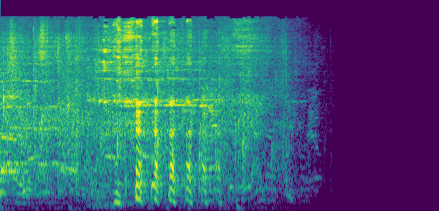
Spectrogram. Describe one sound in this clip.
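A live band plays upbeat music.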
